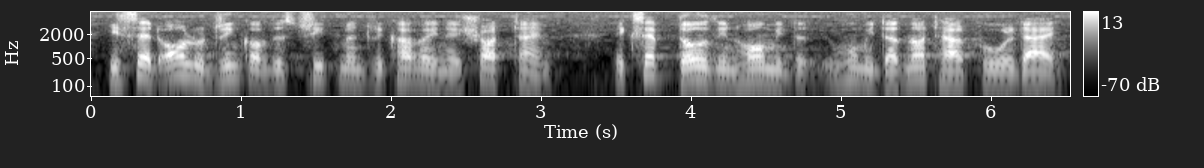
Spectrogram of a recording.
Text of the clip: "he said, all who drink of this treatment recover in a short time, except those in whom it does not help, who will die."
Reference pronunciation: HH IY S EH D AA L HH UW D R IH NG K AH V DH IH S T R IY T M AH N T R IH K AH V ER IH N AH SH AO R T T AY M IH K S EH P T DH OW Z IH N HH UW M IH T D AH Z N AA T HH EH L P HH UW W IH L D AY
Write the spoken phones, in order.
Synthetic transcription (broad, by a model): HH IY S EH D AA L HH UW D R IH NG K AH V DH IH S T R IY T M AH N T R IH K AH V ER IH N AH SH AO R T T AY M IH K S EH P T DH OW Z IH N HH UW M IH T D AH Z N AA T HH EH L P HH UW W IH L D AY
